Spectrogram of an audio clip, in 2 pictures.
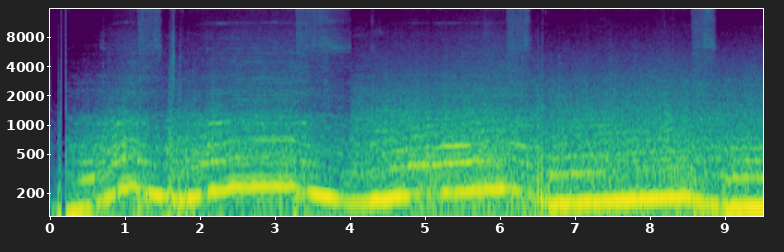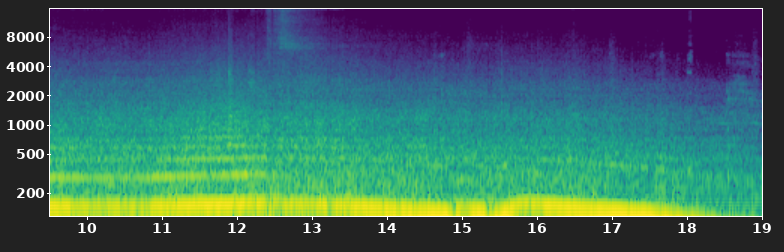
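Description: A Toyota Corolla engine revs loudly, pitch climbing and dipping in bursts before settling into a long, steady droning hum that fades slightly at the end.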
